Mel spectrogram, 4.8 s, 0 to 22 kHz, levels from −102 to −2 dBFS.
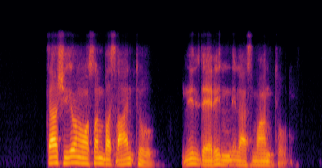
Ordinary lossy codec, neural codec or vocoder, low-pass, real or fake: Opus, 32 kbps; codec, 16 kHz, 1 kbps, X-Codec, HuBERT features, trained on general audio; 7.2 kHz; fake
